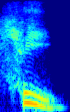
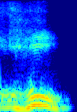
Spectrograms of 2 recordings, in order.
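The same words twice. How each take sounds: First: The syllable is light and thin. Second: The syllable is heavy and thick. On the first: The speaker calls it wrong. "bukan hi" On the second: The speaker calls it right. "kasih tebal"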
